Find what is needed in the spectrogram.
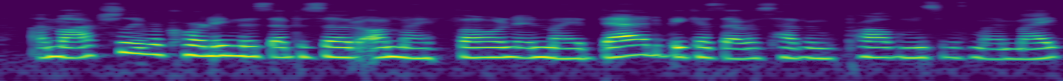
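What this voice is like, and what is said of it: Sick, congested voice from a cold. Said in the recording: “As you can tell by my voice, I'm a little bit sick. I'm just getting over a cold”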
